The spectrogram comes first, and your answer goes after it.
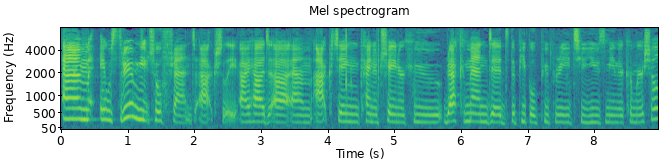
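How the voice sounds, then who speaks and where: Speaking with an English accent, a woman with a fairly high pitch and ordinary pitch variation keeps a moderate pace with hardly any pauses over noticeable background noise. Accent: Scottish-born, puts on English. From Scotland. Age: 20s. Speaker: actress in a commercial, student. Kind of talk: TV interview.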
